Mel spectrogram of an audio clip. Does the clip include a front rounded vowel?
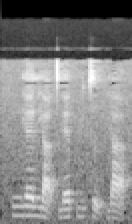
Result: yes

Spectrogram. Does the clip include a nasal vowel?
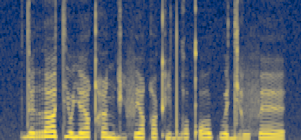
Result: no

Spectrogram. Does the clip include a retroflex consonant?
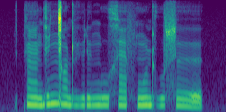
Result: yes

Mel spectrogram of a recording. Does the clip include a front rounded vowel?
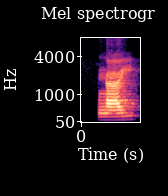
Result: no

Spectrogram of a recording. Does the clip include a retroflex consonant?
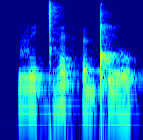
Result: yes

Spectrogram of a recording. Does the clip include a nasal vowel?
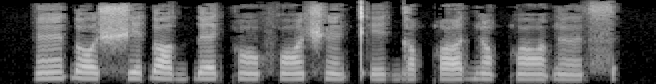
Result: yes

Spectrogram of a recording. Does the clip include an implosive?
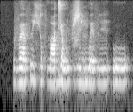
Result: no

